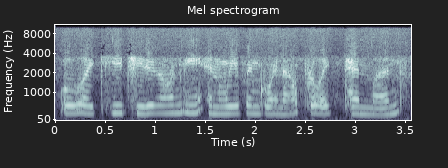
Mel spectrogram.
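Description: A fourteen-year-old girl with a childlike baby voice, calling in to a radio show haltingly. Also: high-pitched, level tone, gravelly, background noise. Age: teens. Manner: halting, says like a lot. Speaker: caller. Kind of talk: call-in radio chat.

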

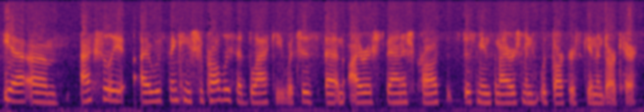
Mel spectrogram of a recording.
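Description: A woman's voice: medium pitch, level tone, moderate pace, few pauses, rough recording. Chatty woman caller, talking over a faint hiss. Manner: chatty, hesitant with ums. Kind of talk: call-in radio chat.

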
